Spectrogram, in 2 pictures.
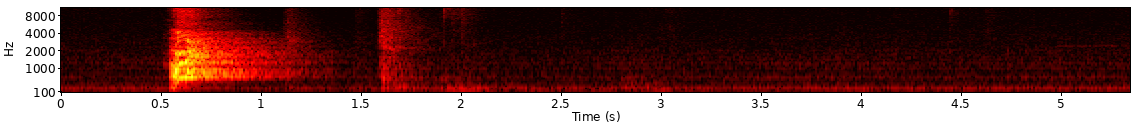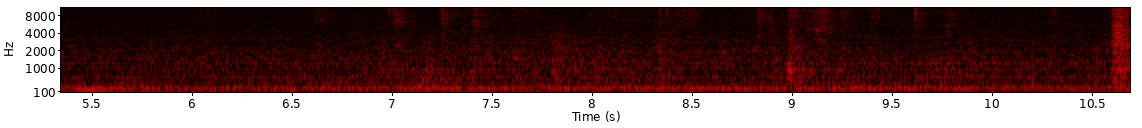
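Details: A female Lhasa Apso puppy lets out one sharp, loud bark, then a weaker, shorter bark a second later, followed by near silence with faint clicks and a low hum.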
